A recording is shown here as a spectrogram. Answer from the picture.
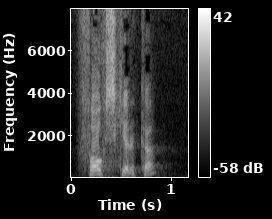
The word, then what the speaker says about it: Volkskirche: Volkskirche. The Volkskirche. Say, Volkskirche. Volks means people. That's a German word. It's with a V, but it's pronounced with an F. Volkskirche, like Volkswagen.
